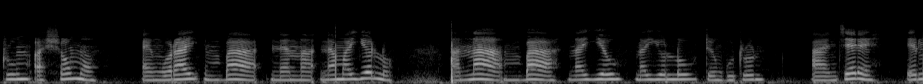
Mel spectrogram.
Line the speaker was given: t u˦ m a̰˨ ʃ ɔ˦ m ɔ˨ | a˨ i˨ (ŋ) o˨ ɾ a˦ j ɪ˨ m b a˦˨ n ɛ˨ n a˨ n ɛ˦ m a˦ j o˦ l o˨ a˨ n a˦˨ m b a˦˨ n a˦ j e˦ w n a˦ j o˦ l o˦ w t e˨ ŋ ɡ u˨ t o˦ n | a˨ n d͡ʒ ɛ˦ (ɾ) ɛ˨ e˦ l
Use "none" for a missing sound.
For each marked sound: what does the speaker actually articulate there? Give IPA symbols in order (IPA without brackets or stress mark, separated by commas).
ŋ, ɾ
